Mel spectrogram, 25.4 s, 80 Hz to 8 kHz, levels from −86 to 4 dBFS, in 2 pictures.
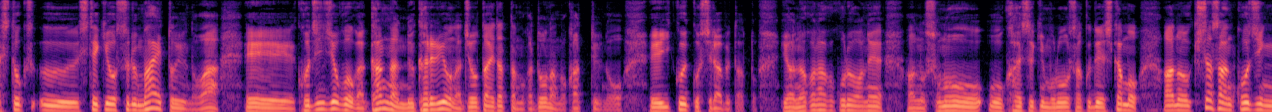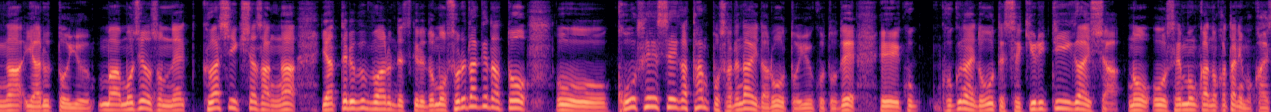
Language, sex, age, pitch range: Japanese, male, 40-59, 110-160 Hz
